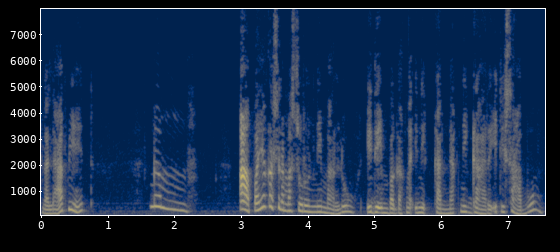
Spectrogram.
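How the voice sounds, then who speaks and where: A woman's voice: medium pitch, sing-song, normal speed, breathy edge, dry recording. A woman playing a playful, curious young unmarried lady boss in a radio drama. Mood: curious, puzzled. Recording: dull lo-fi radio sound.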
